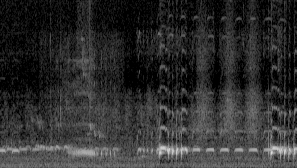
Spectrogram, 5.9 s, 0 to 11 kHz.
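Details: Local zebra doves used as a lure to make other doves call back; soft trilling coos around a steady tone, then louder stuttering coo phrases at about 3 and 5.5 seconds.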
